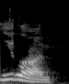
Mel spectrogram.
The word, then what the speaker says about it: Elon: Oh, no, it's Elon.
